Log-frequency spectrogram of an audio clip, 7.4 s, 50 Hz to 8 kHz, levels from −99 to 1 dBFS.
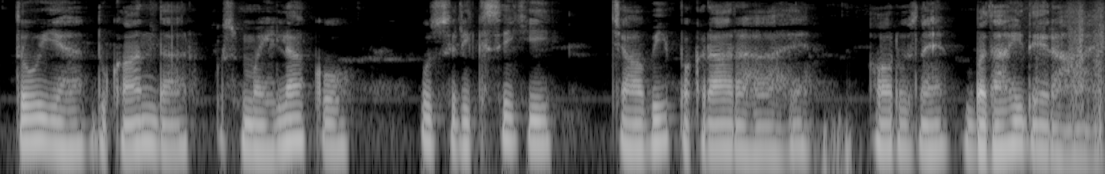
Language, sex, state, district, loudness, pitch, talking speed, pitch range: Hindi, male, Uttar Pradesh, Jyotiba Phule Nagar, -35 LUFS, 110 Hz, 155 wpm, 110-125 Hz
